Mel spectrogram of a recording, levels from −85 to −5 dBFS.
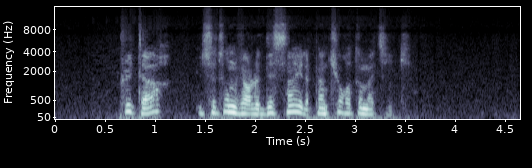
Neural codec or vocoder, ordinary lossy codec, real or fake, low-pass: none; Opus, 16 kbps; real; 14.4 kHz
